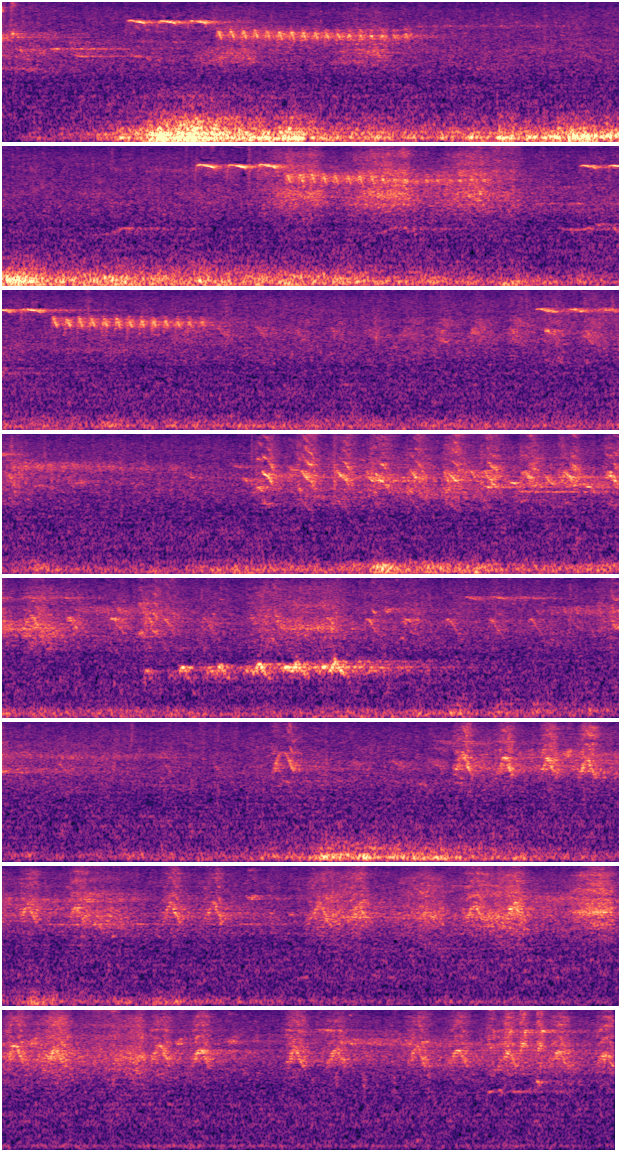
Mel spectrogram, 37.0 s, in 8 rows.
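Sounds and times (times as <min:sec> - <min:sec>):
birds chirping and whistling: 0:12.0 - 0:23.4.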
